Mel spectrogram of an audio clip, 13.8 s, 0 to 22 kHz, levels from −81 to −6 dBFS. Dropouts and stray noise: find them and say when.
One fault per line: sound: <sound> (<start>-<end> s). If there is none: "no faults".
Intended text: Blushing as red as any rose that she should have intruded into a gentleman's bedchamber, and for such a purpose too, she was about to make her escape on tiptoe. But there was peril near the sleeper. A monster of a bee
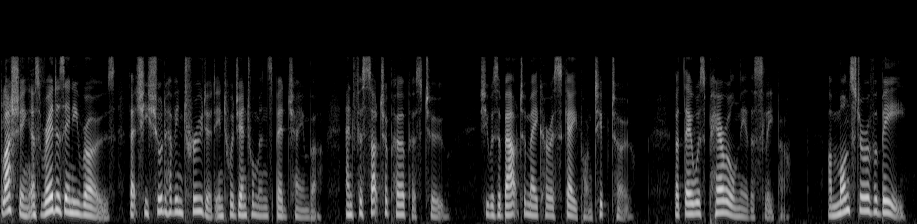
no faults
